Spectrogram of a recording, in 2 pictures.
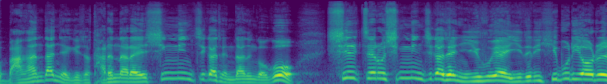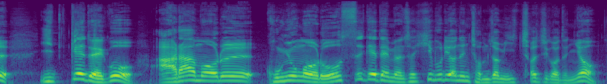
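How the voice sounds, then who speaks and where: A man's voice: a little high, dry recording, studio quality. A man, a pastor, explaining a Bible passage in a conversational sermon and acting out mocking voices of the scoffers. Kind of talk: sermon-style Bible reading commentary.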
